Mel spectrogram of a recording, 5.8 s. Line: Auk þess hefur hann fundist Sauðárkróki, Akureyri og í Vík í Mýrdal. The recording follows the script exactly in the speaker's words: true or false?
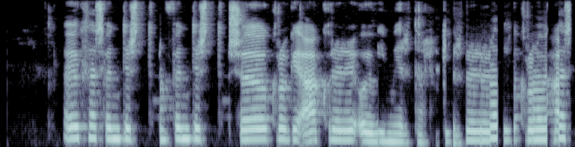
false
